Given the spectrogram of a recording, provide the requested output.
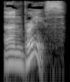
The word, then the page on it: unbrace: British English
